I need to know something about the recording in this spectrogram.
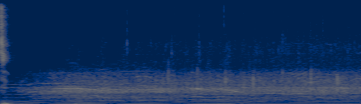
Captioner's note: audience cheering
